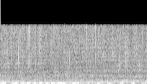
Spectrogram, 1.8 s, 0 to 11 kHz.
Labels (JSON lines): {"label": "anthrophony, boat engine", "recorder": "SoundTrap 500"}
